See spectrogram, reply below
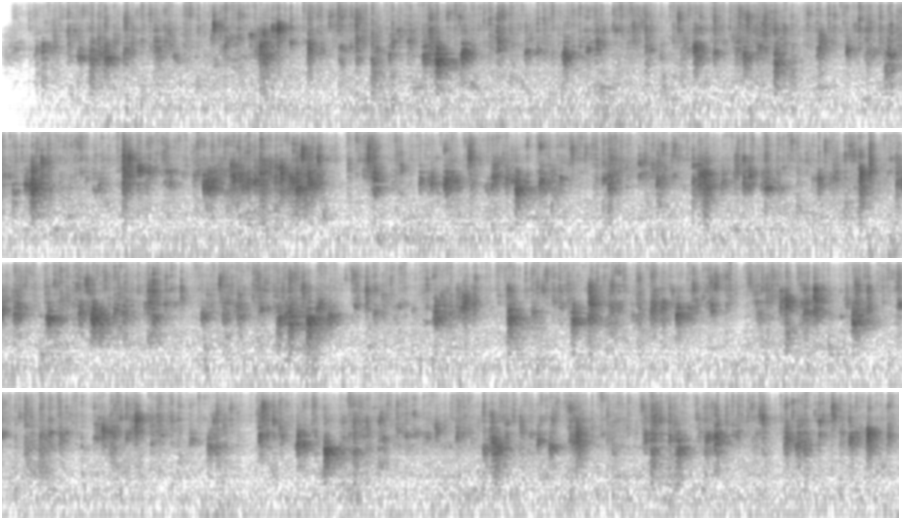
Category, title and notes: Sound effects > Natural elements and explosions
WATRDran Stormwater drip
Water dripping into a storwater drain. Processed in iZotope to remove noise and set levels.
babbling, drain, drip, dripping, echo, flow, flowing, liquid, pipe, running, sfx, splash, stormwater, trickle, underground, water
